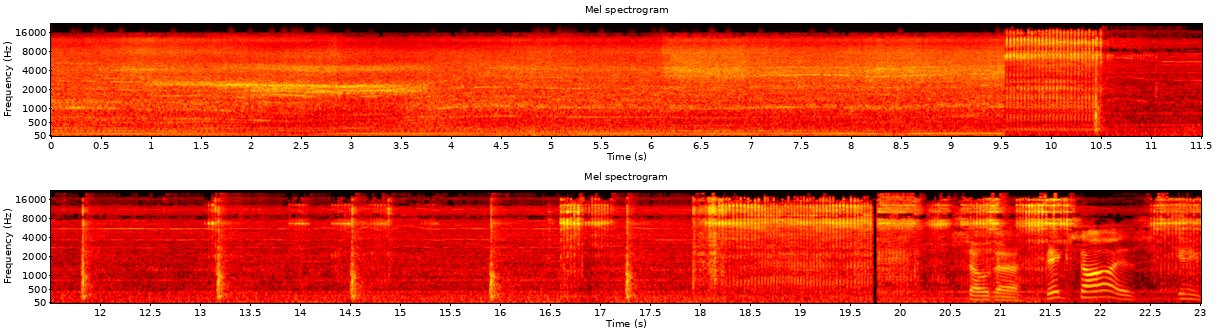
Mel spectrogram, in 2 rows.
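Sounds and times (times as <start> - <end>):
sharp knocks: 9.6 - 21.7.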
